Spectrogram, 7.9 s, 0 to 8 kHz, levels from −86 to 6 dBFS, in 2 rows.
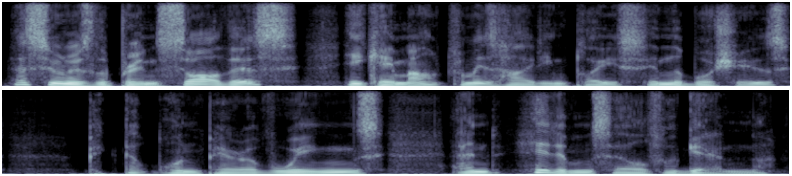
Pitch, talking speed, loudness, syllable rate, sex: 115 Hz, 205 wpm, -18 LUFS, 5.2 syllables/s, male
